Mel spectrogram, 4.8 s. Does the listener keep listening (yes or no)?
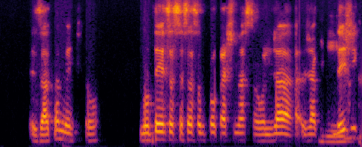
yes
